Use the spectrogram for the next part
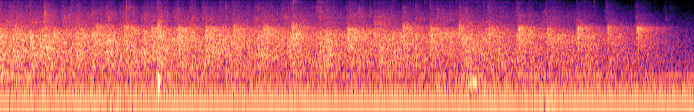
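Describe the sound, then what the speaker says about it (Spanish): A church congregation claps steadily together for several seconds, a dense, even wash of applause in a reverberant room with a low hum beneath. "Denle un aplauso al Señor"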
